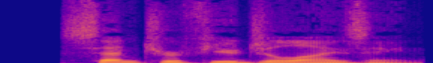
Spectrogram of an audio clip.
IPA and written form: sɛntɹəfjuɡəlɪzɪŋ (Centrifugalising)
